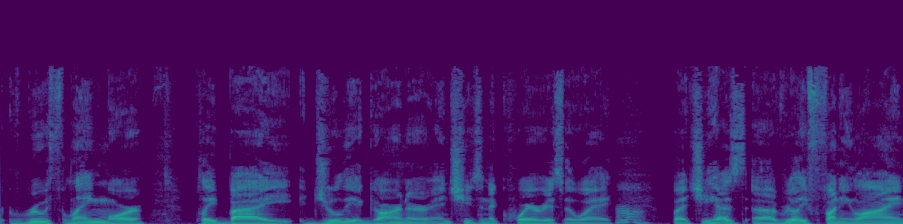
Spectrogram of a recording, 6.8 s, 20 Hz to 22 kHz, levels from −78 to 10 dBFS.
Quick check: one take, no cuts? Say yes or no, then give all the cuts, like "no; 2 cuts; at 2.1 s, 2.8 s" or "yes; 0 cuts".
no; 1 cut; at 4.2 s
